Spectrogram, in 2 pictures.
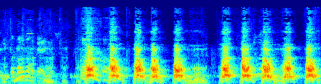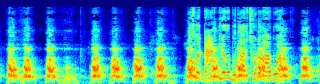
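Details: A rapid, rhythmic volley from angry Tibetan Mastiff dogs (Bhote Kukur): more than two deep barks a second, kept up for about ten seconds, ending in a dense, overlapping burst of barking.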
